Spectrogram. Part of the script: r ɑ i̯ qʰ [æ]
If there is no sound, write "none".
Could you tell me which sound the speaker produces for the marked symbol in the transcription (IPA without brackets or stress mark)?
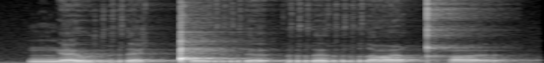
ɜ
